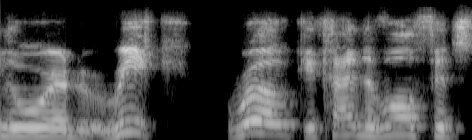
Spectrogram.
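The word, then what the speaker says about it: רוק: Rok.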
